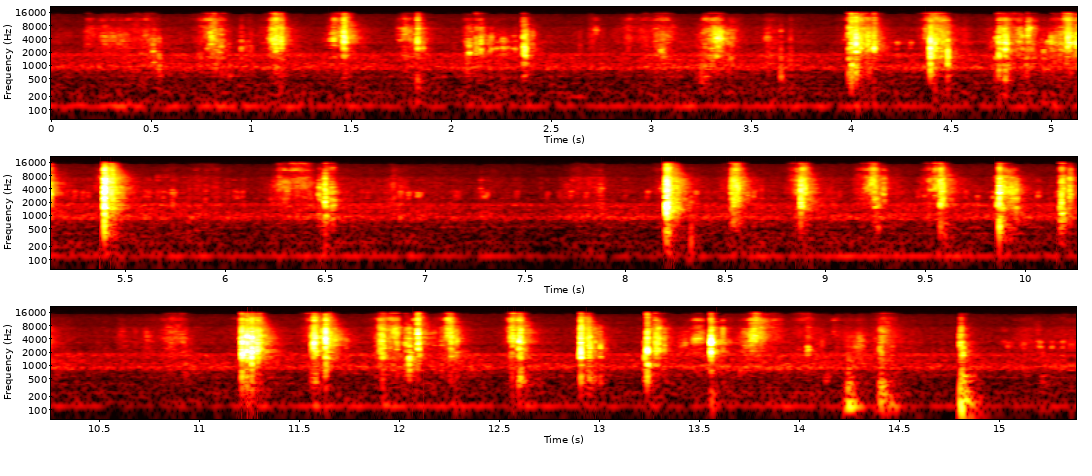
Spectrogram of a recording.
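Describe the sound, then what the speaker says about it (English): Tarot cards being shuffled and cut by hand, a quiet, close series of crisp riffling snaps and soft slaps in irregular bursts against a faint background hum. "Just a few more seconds and I will cut the cards."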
